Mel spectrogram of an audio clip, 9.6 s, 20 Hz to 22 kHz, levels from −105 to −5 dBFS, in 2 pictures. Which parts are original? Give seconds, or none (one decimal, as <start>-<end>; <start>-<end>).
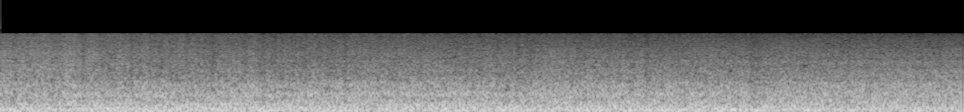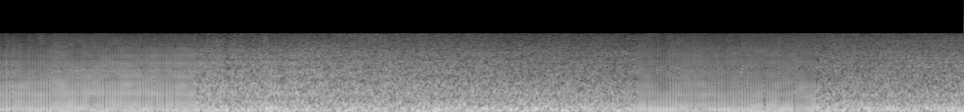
0.0-4.8; 5.8-8.0; 8.9-9.6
